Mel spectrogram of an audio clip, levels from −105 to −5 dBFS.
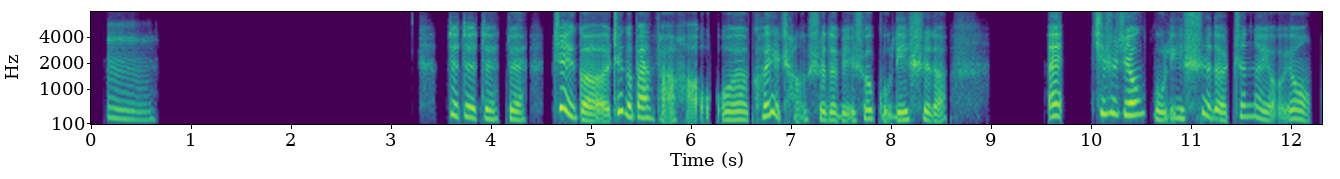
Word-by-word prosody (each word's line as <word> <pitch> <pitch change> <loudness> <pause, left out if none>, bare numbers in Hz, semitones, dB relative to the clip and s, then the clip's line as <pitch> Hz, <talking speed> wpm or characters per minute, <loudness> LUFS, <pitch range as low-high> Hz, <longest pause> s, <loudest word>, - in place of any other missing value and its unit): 嗯。 225 -4 -9 2.9
对 335 -4 +1
对 280 -3 +2
对 230 -1 -1
对， 210 -3 0 0.2
这 - - +5
个 200 -6 +4
这 420 +2 +3
个 285 - +4
办 260 -1 +3
法 - - -4
好。 - - -7
我 210 0 0
可 295 +8 +1
以 405 - +3
尝 - - -7
试 210 - -2
的， 200 0 0
比 185 - -3
如 - - -3
说 230 -1 0
鼓 - - -7
励 200 +1 +2
式 - - 0
的。 - - -2 1.0
哎， 300 +2 +7 0.3
其 375 - +2
实 375 0 +2
这 335 - +3
种 330 +3 +6
鼓 215 -4 0
励 240 - -3
式 290 +6 -1
的 230 -6 +2
真 290 0 -5
的 270 -5 -4
有 200 -3 -5
用。 225 -5 -2
235 Hz, 185 characters per minute, -25 LUFS, 210-295 Hz, 2.9 s, 哎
